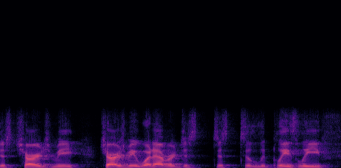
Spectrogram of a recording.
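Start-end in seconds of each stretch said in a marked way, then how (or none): none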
